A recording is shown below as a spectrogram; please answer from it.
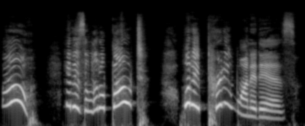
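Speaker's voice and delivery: very high, loud burst of excitement; delighted exclamation. Acted. Lucy sees the little boat, exclaiming in high, loud delight. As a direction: exclaim with big delight, easing down in pitch.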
